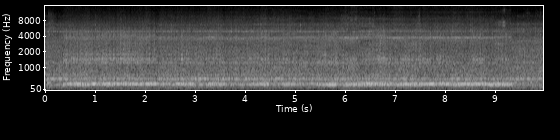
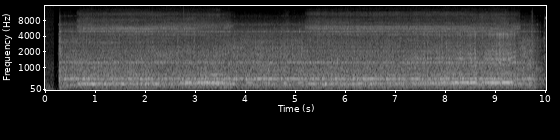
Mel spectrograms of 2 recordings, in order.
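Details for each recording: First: Boring the spindle body bearing bore for a Quorn Mk3 tool grinder with a 1/4 inch boring bar bent at a right angle: continuous wavering upper-midrange buzzing squeal; mild chatter, enough to spoil the bearing surface. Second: Boring the spindle body bearing bore for a Quorn Mk3 tool grinder kit with a straight 1/4 inch boring bar replacing a bent one that chattered: steady even cutting hiss, faint ring, no chatter; swarf coming off nicer, smooth cut.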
